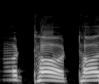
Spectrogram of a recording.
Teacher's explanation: द्वितीय अघोष भी है और द्वितीय महाप्राण भी है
